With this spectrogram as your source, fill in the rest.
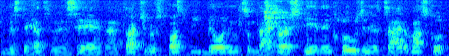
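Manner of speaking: ordinary delivery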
